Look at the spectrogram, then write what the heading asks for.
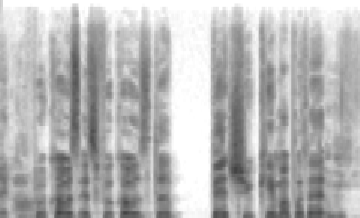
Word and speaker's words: Foucault: But if you if you're reading it, it's spelled like fukult, but he's French, so that's He's French.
